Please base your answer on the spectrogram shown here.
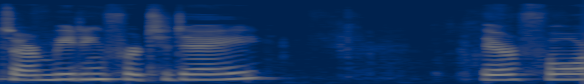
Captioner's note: speaking in French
